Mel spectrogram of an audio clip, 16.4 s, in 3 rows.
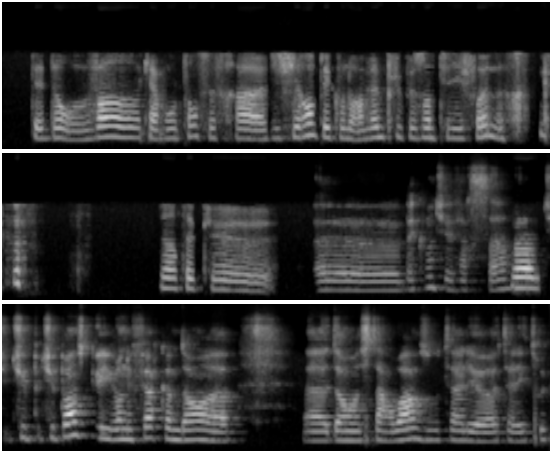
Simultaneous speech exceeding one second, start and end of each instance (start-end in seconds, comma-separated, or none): none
